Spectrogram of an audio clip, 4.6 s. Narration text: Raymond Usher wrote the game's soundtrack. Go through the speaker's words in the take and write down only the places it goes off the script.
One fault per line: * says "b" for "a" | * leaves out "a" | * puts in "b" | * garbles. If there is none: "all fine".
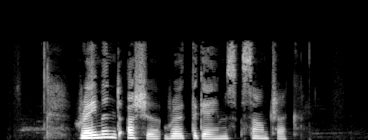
all fine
